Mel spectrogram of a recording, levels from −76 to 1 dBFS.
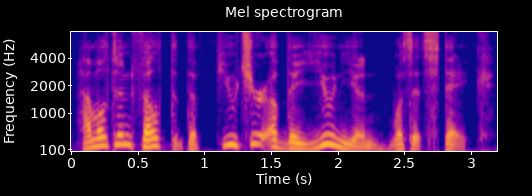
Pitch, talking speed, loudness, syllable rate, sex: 150 Hz, 205 wpm, -19 LUFS, 5.7 syllables/s, male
